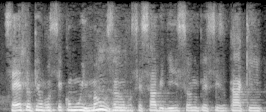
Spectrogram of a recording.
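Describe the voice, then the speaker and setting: Middle-aged pastor hosting a live stream, warm low tone, keeps saying amém and verdade. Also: male voice, fairly even intonation, quick pace. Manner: affirming, frequent "amém" and "verdade". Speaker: host pastor. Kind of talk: casual livestream chat.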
